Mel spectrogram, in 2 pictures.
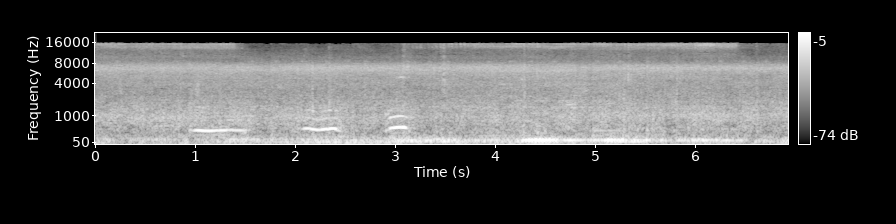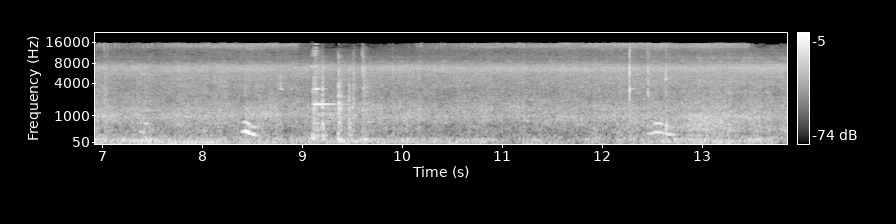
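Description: A woman hums and murmurs softly close by.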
